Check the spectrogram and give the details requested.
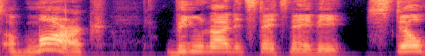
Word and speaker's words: marque: If the nation state issues letters of mark, which is spelled mq ue, most people would mispronounce it. But if a nation were to issue letters of marquee or letters of mark, uh you can legally conduct privacy.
